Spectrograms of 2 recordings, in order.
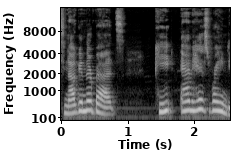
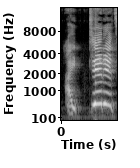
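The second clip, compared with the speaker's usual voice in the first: much higher, much louder cry of victory; triumphant shout; 13 semitones higher, 13 dB louder than usual. Acted. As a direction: shout it like you just won. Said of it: "said Pete".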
